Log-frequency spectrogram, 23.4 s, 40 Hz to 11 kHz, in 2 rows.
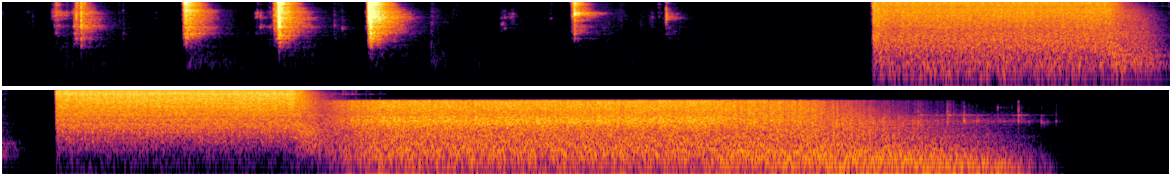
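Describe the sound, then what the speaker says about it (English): A PDW fired on full auto, emptying a 30-round magazine. A few sharp single reports come first, then long sustained roaring bursts that are loud and near, with no talk. "Although you would rarely dump a 30-round magazine on a full auto, we did it on this PDW just to illustrate almost zero muzzle climb"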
